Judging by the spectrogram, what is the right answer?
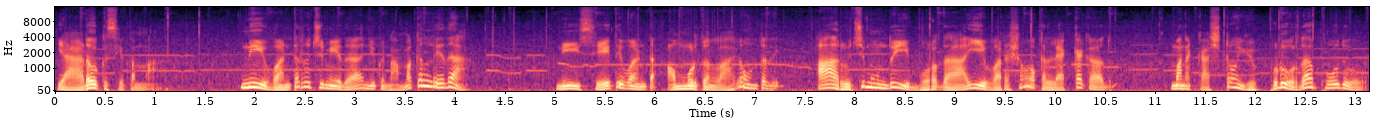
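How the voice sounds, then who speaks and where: A man's voice: mid-range voice, big pitch swings, a little slow, darkish tone, faint music behind. A man playing a poor but confident, philosophical food stall owner in a dramatized moral story, earnest and reassuring. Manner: reassuring, earnest, proverb-laden.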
